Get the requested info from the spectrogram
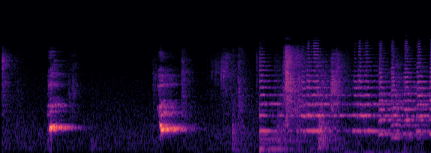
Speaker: And so you have the hiccups. Don't worry, man. I know how to help you.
